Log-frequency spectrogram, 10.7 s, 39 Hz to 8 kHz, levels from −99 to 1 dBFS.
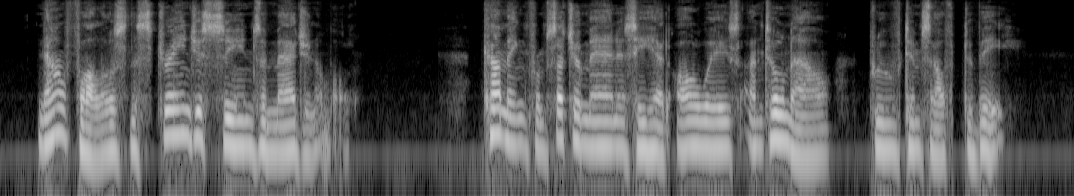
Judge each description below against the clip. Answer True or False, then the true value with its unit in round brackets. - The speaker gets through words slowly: True (115 wpm)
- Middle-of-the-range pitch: True (145 Hz)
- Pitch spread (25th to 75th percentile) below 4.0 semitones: True (3.2 semitones)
